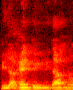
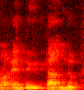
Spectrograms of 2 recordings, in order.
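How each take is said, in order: First: Said in the usual way. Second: "la gente gritando" repeated slowly, each word weighed down; slow, heavy repetition. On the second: Shown as a demonstration. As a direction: drag out "gritando" to let it sink in. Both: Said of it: "repeated phrase".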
